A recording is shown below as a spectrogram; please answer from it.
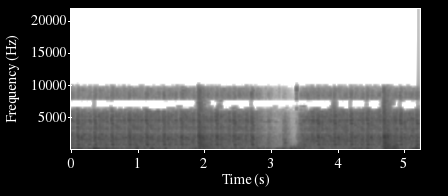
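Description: A motorcycle engine cranks and runs roughly during a compression test on a motor with low compression, a steady close mechanical clatter with brief surges.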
